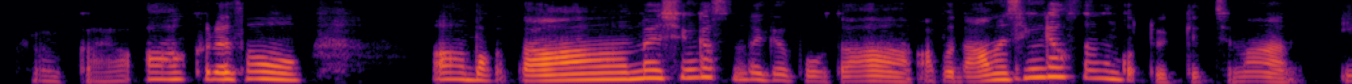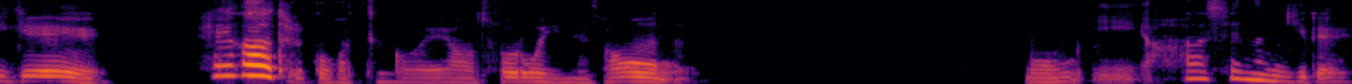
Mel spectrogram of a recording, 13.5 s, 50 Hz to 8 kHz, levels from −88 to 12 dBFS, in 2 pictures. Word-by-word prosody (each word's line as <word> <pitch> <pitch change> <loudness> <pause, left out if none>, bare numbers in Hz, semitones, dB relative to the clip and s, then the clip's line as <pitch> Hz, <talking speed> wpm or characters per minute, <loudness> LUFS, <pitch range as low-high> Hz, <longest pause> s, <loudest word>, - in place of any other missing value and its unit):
그러니까요. 175 -2 -17
아 235 0 -2
그래서 235 -2 +2 0.7
아 235 0 -2
막 205 -2 -1
남을 220 +7 +5
신경 295 +2 -1
쓴다기 225 -8 -8
보다 170 -1 -3
아 170 - -10
뭐 165 - -4
남을 180 +7 +1
신경 305 +5 +3
쓰는 275 -5 -5
것도 205 - -9
있겠지만 150 0 -9 0.2
이게 175 -5 -3 0.5
해가 360 0 +8
될 280 - -12
것 145 - -11
같은 135 +2 -19
거예요, 140 -1 -15
저로 155 0 -6
인해서. 145 +3 -6 1.8
뭐 145 +1 -12
이 - - -19
하시는 240 -7 -7
일에 150 -1 -12
180 Hz, 255 characters per minute, -24 LUFS, 155-235 Hz, 1.8 s, 해가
